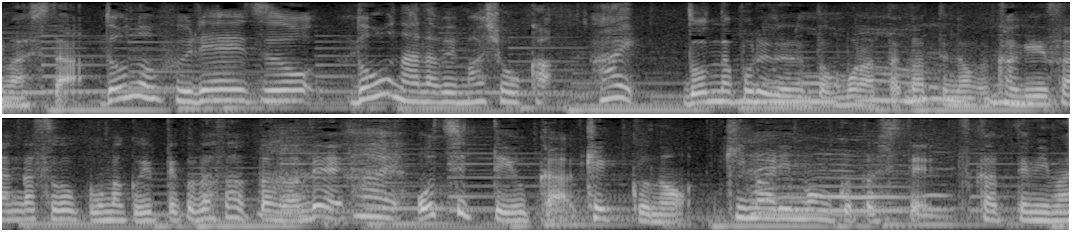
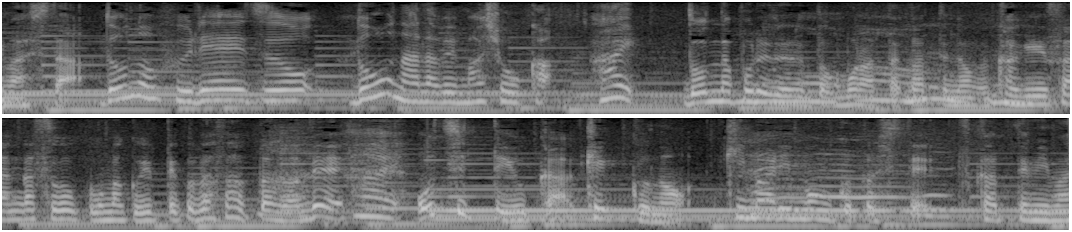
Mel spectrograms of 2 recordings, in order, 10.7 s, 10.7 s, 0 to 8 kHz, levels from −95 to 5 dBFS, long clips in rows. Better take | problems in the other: first | background sound (Mallet percussion); 10 dB below the speech

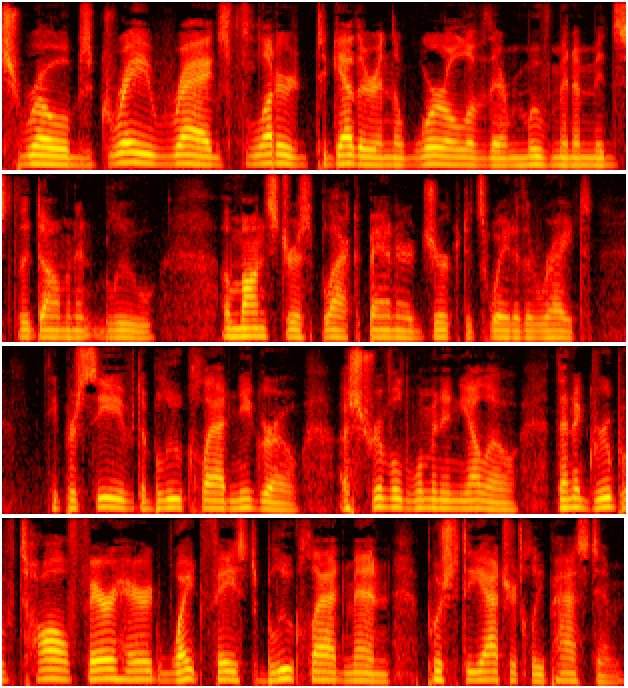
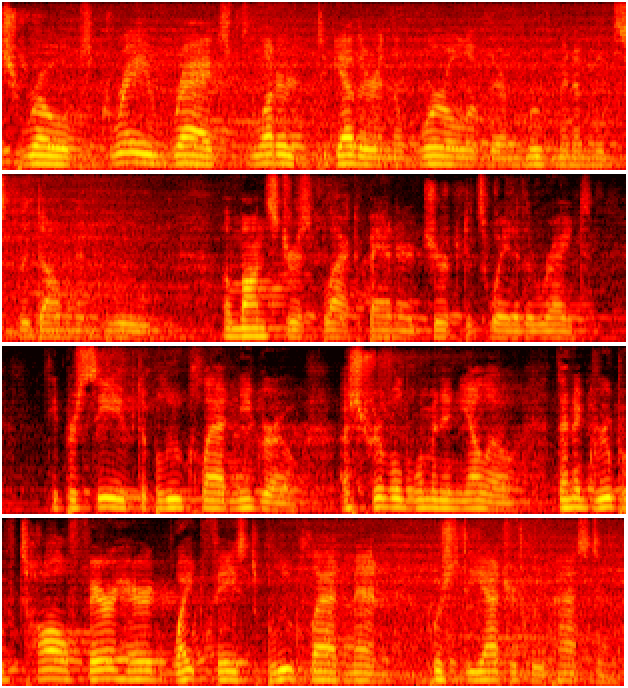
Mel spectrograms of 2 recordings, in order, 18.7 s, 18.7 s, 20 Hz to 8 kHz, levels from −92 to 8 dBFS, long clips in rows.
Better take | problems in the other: first | background sound (Train); 16 dB below the speech // room echo; dies away in 1.9 s

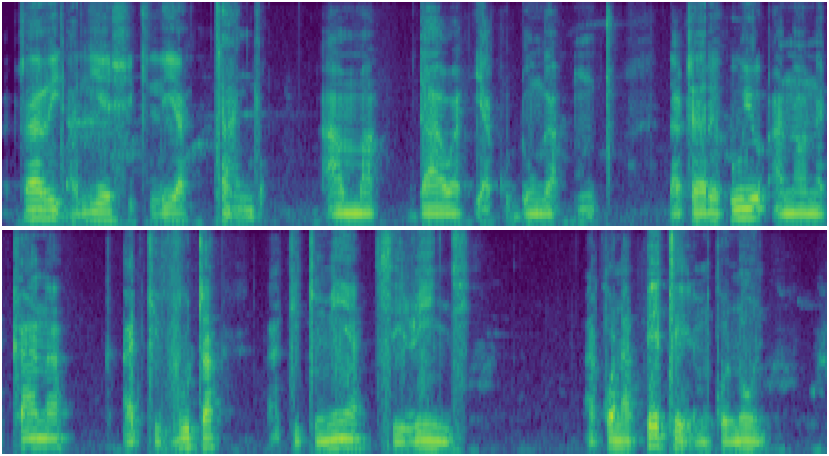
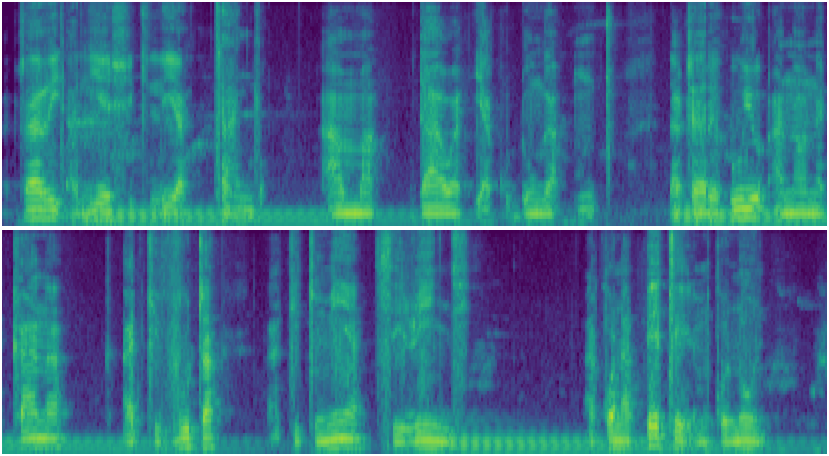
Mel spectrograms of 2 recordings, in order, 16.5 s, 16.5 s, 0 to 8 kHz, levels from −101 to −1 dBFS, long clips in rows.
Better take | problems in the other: first | background sound (Bass guitar); 13 dB below the speech

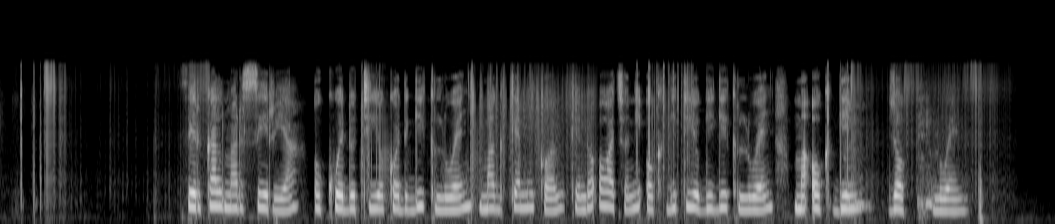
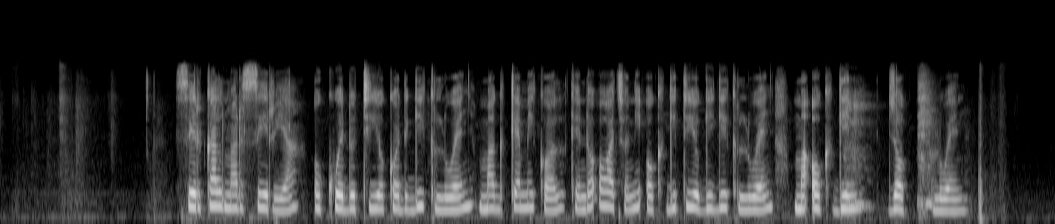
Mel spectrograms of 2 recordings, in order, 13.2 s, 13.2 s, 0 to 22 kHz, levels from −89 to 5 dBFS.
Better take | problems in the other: second | noise reduction (neural mask model RNNoise)

